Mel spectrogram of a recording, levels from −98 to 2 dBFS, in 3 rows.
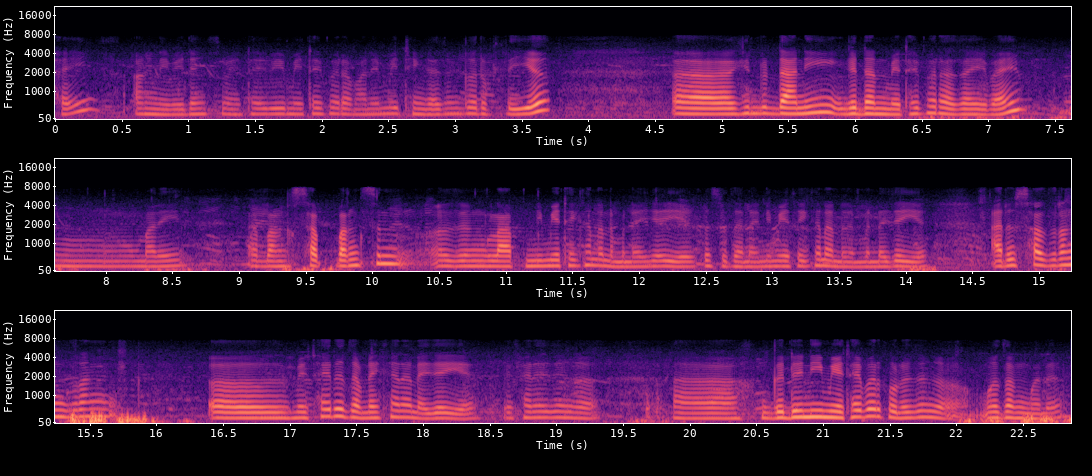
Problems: constant background noise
